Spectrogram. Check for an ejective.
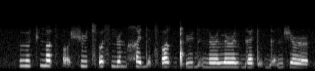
present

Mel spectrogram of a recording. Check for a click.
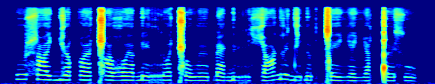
present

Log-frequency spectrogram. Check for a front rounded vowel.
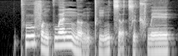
absent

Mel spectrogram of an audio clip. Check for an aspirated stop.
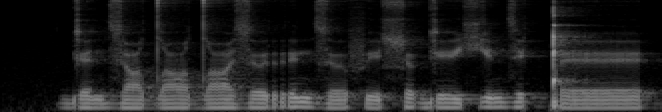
absent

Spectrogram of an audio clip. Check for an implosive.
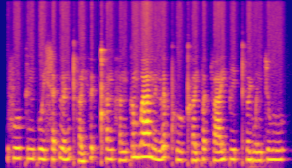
absent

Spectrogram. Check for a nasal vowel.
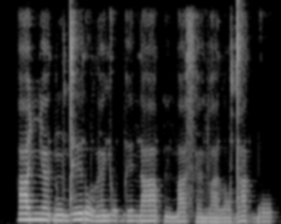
present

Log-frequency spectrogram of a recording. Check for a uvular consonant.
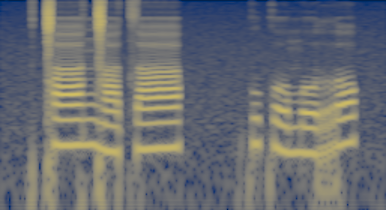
absent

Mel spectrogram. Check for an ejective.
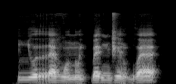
absent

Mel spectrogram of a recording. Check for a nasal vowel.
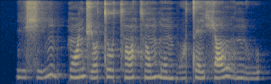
present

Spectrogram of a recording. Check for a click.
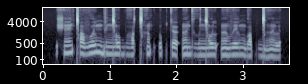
present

